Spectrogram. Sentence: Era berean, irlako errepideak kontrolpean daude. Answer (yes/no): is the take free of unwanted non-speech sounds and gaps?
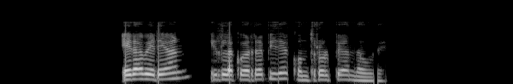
no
